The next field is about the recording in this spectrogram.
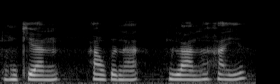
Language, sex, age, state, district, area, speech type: Bodo, female, 30-45, Assam, Baksa, rural, spontaneous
